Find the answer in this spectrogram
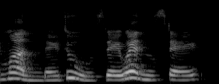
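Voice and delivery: put-on mobster voice. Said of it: "it's very, like, The Godfather".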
